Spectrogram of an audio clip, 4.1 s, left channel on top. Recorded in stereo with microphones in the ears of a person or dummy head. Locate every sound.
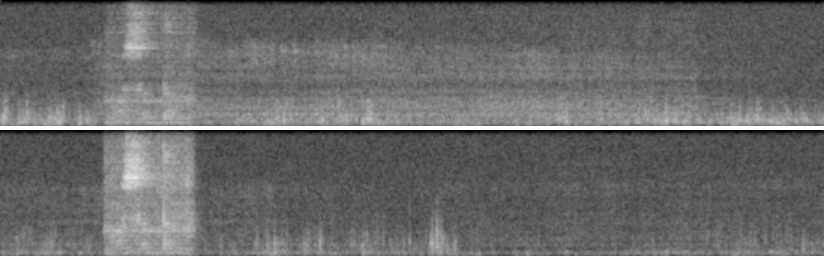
0.5 s whispering: 45° right (ahead or behind), 1.1 m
